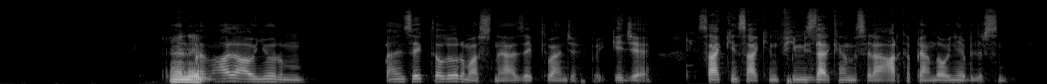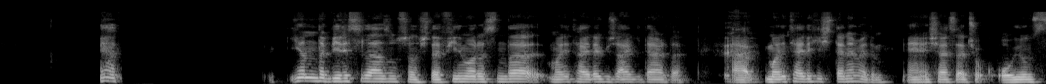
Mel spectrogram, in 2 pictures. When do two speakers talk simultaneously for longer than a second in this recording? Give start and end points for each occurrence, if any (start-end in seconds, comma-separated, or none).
none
